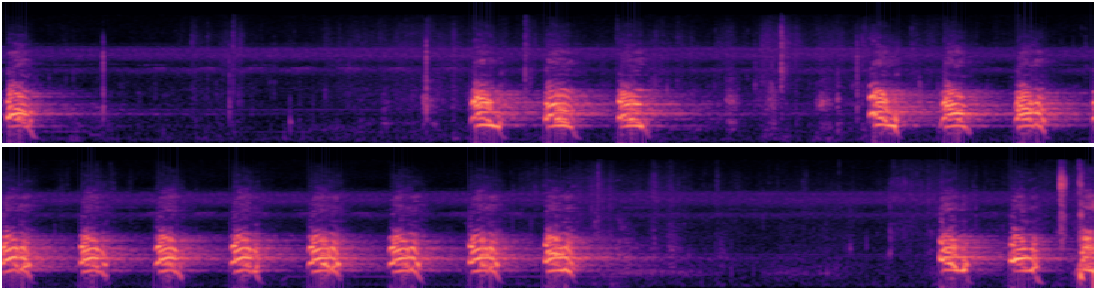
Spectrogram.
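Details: Treed coonhound Bandit barking at a raccoon up a small tree on a coon hunt; a quick run of about a dozen evenly spaced barks, about two per second, then a silent gap before more barks.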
